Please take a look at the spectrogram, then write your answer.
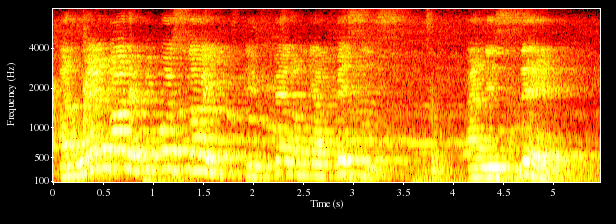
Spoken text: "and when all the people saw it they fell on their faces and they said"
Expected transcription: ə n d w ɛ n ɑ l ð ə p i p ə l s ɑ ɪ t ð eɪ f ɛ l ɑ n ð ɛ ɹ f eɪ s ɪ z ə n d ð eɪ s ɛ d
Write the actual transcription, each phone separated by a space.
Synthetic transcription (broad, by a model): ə n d w ɛ n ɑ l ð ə p i p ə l s ɑ ɪ t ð eɪ f ɛ l ɑ n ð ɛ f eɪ s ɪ s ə n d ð eɪ s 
